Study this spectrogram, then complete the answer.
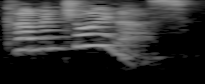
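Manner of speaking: high, bright little chick voice inviting; chirpy chicks. A narrator's reading. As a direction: squeak it up like tiny birds calling. Woodpecker chicks inviting bunny.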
